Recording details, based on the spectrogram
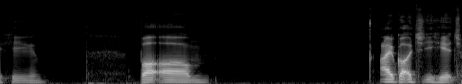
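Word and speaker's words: Keoghan: Me obviously Costa, Paul Mescal and Barry Keegan or Barry Keown. Not sure how to pronounce his name yet. I think it's Barry Keegan.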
